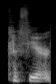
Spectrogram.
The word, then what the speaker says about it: kefir: Yeah, I noticed we have two camps on how to pronounce it as well. So I was taught kefir, so yeah, that's how I say it. But kefir, I've read, is really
